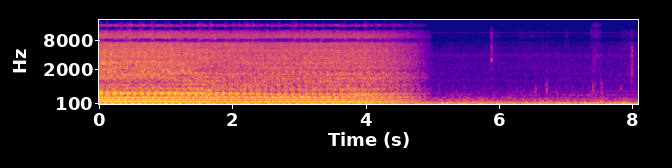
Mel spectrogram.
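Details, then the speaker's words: V8 running after loose, rattling O2 sensors were found: deep, lumpy idle with no rattle over the exhaust beat, sounding healthy. "so we got it running and it sounded great this car really does sound good when it runs"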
